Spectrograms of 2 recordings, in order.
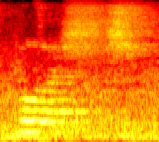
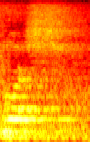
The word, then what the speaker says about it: борщ: So it's borscht, which is our national soup. We are proud of it. Once again, borscht.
